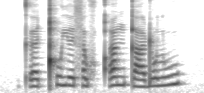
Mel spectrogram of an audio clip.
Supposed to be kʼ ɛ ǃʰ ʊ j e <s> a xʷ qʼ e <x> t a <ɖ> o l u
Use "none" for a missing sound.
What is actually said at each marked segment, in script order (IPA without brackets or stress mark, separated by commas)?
s, ŋ, ɖ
